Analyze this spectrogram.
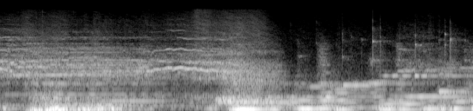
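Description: A Highland pony gives a shaky, quavering whinny that falls in pitch, over steady background music with mallet-like tones.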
